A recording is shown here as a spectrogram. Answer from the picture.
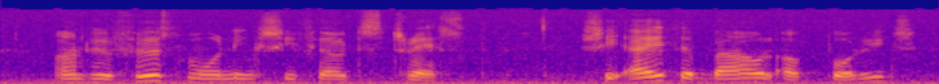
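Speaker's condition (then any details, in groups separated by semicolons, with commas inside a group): No condition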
